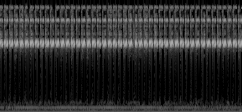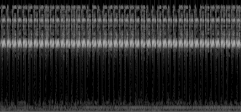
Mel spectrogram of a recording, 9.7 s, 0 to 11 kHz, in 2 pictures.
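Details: From the National Institute of Biological Resources, 2020: a long-tailed tree cricket's sustained high-pitched trill, finely pulsed and unwavering in pitch, continuing throughout over a quiet low hum.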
